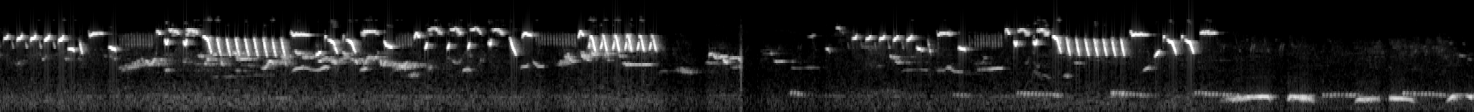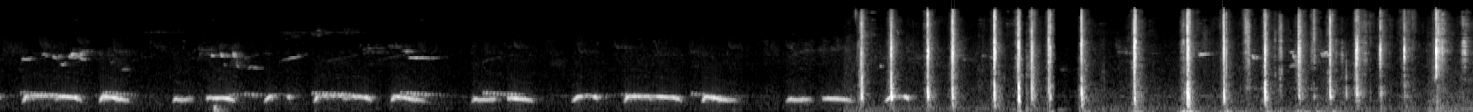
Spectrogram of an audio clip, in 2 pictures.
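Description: Small songbirds chirping and trilling in high-pitched bursts for about the first twelve seconds. Then a lower bird call is repeated over and over for about ten seconds. Near the end comes a fast run of sharp taps, a woodpecker pecking at wood.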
